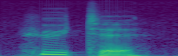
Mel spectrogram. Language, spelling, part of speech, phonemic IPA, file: German, Hüte, noun, /ˈhyːtə/, De-Hüte.ogg
- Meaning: nominative/accusative/genitive plural of Hut "hats"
